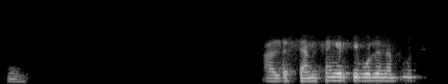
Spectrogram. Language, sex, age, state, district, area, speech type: Bengali, male, 18-30, West Bengal, Paschim Bardhaman, rural, conversation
